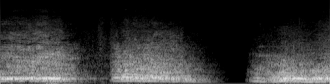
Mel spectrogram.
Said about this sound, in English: You take a couple steps back, and out steps a polar bear, and he just lets out a roar.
